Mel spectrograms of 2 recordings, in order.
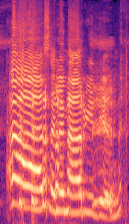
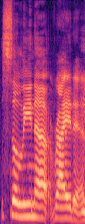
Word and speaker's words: Celina Ryden: sitting here with Selena wait no Selena Selena Selena Rhydian okay so Selena taught me how to pronounce her name horribly horribly that's why in the states she goes by Selena writing yeah or sometimes to Linus oh yeah no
